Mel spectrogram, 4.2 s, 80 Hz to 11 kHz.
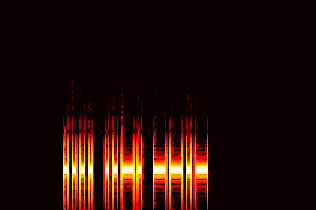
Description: Morse code, heard as a keyed tone, about 22 wpm, 700 Hz. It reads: HFQ
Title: USA Call Sign Postfixes - 3 Letters 22wpm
